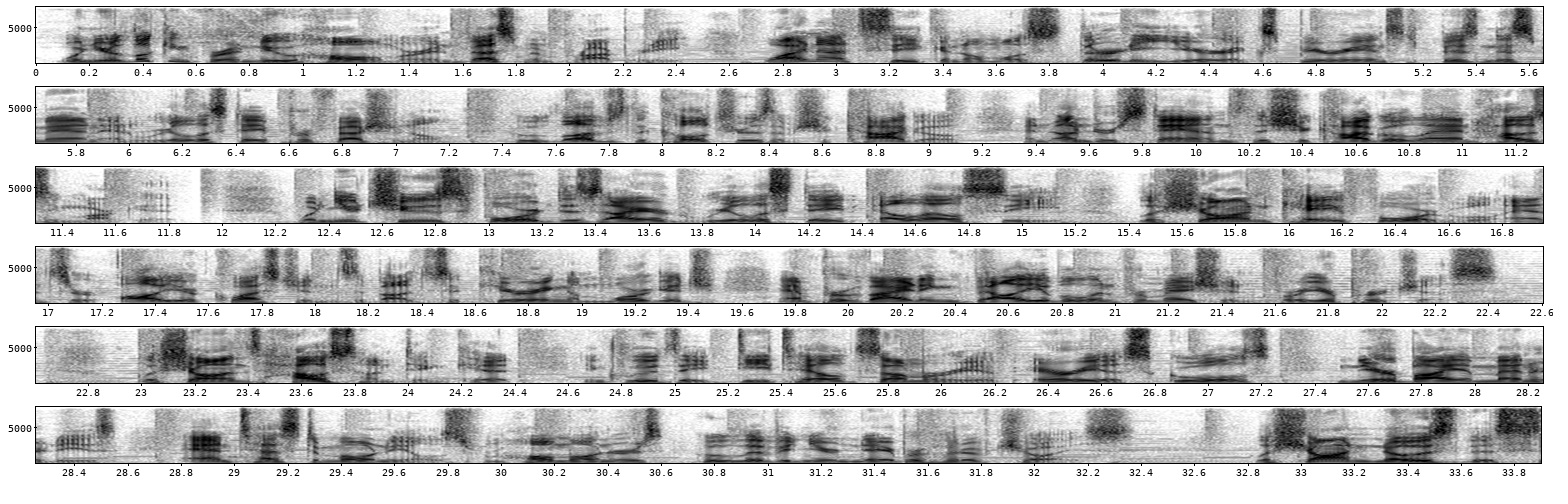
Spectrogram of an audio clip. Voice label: Radio Ad; Ford; Ford Desired Real Estate LLC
